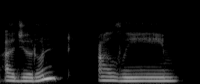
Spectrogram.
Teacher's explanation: اجرن کے اوپر ہم کوئی غنہ نہیں کریں گے کیونکہ آگے عین آ رہا ہے حروف حلقی میں سے، تو یہاں پہ اظہار ہو جائے گا اجرن عظیم.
